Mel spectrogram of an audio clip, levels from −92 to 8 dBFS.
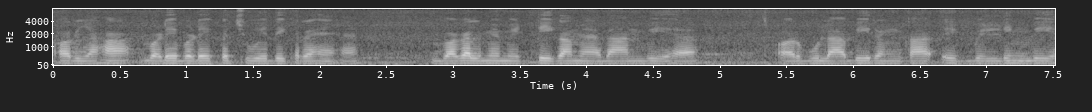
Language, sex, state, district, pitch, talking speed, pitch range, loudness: Hindi, male, Madhya Pradesh, Katni, 125 Hz, 185 wpm, 120-125 Hz, -20 LUFS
